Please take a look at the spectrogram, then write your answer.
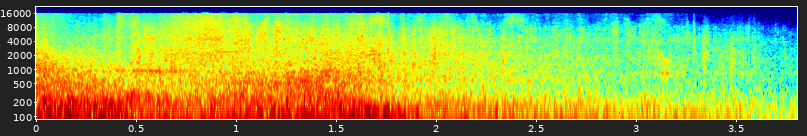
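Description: A fire spell bursts with a loud whooshing blast in the Hogwarts Legacy wizarding game, a roaring flare that rumbles low and then fades over a few seconds, with no talking.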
